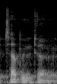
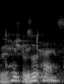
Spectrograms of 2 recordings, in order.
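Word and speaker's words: Tabuteau: But for me, the most interesting deputy leadership issue this week, of course, has been, can you say his name? Tabutel? – Fletcher Tabutel. – Fletcher Tabutel.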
